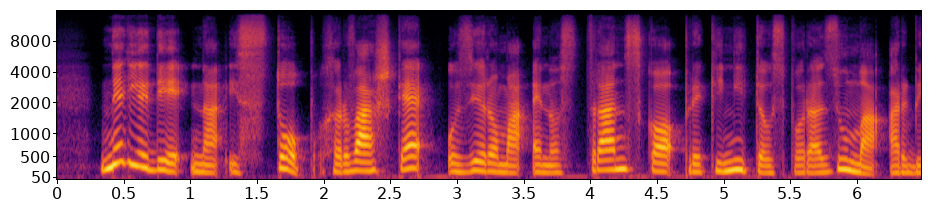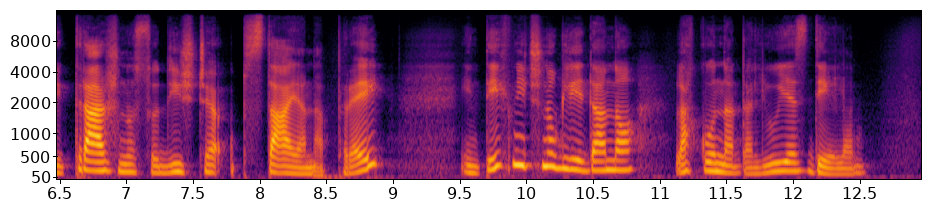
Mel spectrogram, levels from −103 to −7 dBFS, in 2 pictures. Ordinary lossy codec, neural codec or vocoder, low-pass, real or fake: none; autoencoder, 48 kHz, 32 numbers a frame, DAC-VAE, trained on Japanese speech; 14.4 kHz; fake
